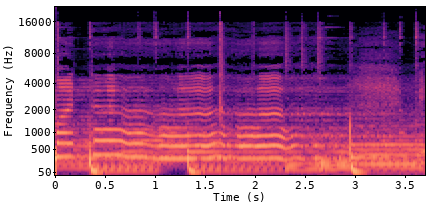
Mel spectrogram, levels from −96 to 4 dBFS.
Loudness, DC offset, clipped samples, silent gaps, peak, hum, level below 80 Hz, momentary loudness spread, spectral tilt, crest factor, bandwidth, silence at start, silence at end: -19 LUFS; under 0.1%; under 0.1%; none; -4 dBFS; none; -30 dBFS; 5 LU; -6.5 dB/octave; 14 dB; 16.5 kHz; 0 s; 0 s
